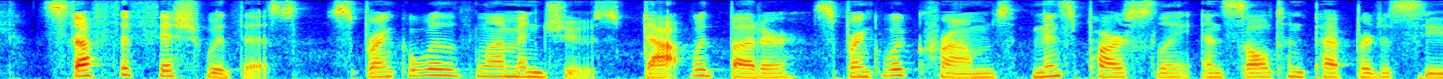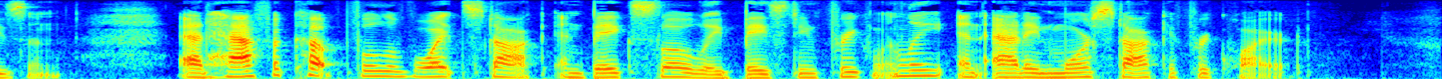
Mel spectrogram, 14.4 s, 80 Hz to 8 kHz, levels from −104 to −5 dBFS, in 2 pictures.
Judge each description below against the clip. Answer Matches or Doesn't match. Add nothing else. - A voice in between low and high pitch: Matches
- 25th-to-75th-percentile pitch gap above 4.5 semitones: Doesn't match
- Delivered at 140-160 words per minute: Doesn't match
